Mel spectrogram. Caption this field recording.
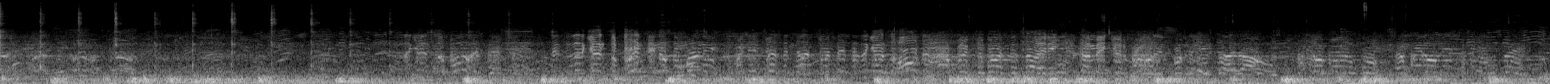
Occupy Brussels, Square Sainctelette, Megaphone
